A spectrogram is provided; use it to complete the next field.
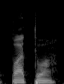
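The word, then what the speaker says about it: patois: local dialect I think we call pwa spelled p a t o i s but pronounced pwa see and Jamaican pwa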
